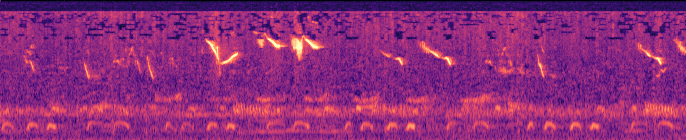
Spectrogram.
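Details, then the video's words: Acacia pied barbet, a species native to southern Africa, at a bird webcam: quick series of short nasal arched notes, roughly two to three a second, with louder high descending whistles from other birds on top. "Acacia Pied Barbet (Tricholaema leucomelas)"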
